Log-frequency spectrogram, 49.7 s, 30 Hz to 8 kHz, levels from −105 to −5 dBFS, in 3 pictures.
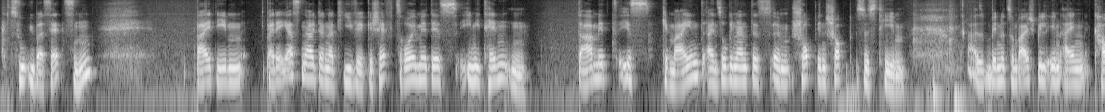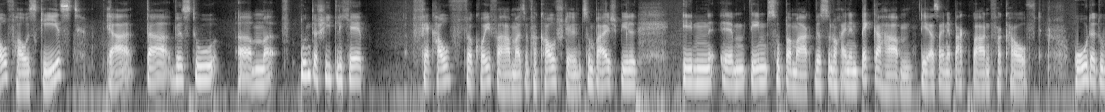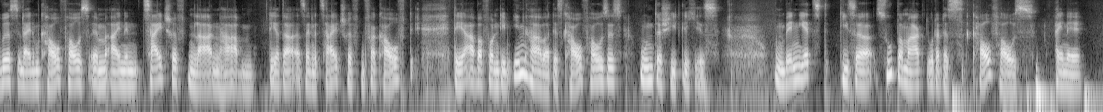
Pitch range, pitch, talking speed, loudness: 110-145 Hz, 130 Hz, 105 wpm, -20 LUFS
